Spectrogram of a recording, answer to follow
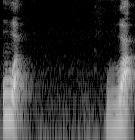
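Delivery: "oua" as oo gliding into ah, then "wa"; wa sound. Shown as a demonstration. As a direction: model "oua" and "wa" as short, separate syllables. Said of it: "give us a sound like".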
